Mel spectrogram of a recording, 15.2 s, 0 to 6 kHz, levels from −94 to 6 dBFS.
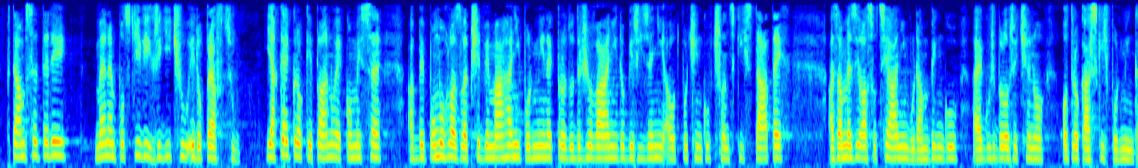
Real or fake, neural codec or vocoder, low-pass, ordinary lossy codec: real; none; 5.4 kHz; none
